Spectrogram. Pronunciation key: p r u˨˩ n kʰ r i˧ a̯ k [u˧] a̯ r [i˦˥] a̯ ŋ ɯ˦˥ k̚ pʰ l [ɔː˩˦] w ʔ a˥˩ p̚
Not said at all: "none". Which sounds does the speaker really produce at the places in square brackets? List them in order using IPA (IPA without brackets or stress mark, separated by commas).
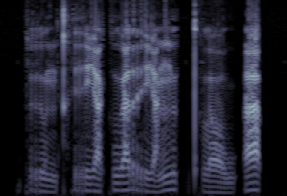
u˦˥, i˩˦, ɔː˩˦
